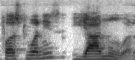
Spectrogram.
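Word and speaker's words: Januar: to repeat with me the first one इज यानुअर the sound of जे इज़ यट वाई सो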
